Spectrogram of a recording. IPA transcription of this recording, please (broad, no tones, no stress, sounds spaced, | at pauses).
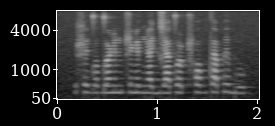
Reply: ʂ ɪ d̪ ɔ d̪ ɔ ɳ ɪ n ʈ͡ʂ ɪ ɳ ɪ ɡ ɳ a d͡ʑ a t̪ ɔ ʈ͡ʂʰ ɔ ɡ t a p ɪ b u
